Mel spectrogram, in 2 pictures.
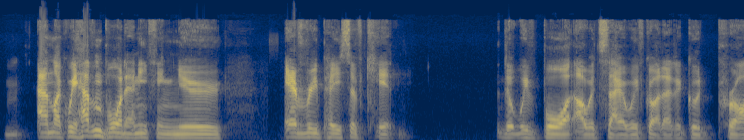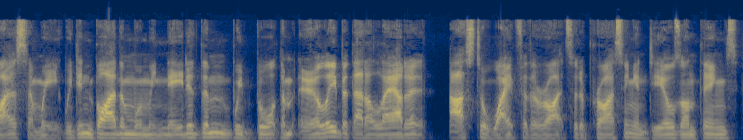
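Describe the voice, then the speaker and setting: A man's voice: lowish voice, flat delivery, moderate pace, fairly bright tone, no echo, studio quality. A young Australian man, a print shop owner, chatting casually in an interview, rambling with lots of fillers. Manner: rambling, filler-heavy, frequent "like".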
